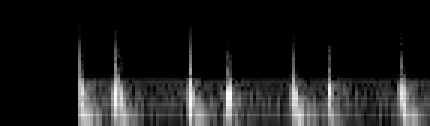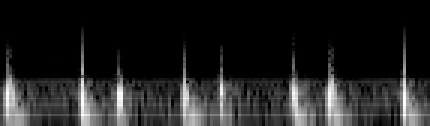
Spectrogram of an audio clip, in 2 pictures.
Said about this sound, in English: This is a heartbeat. It's quick.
